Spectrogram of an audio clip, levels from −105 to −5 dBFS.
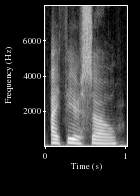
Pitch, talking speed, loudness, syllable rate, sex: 190 Hz, 175 wpm, -18 LUFS, 3.7 syllables/s, female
